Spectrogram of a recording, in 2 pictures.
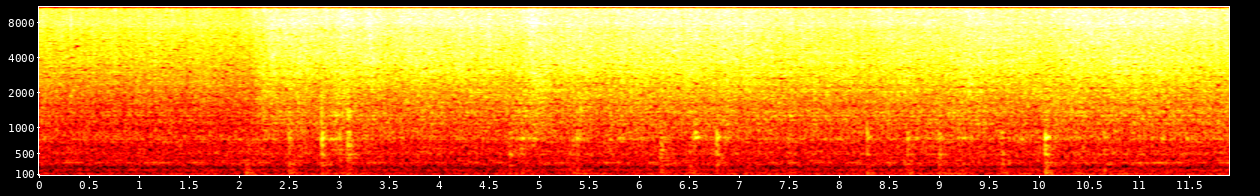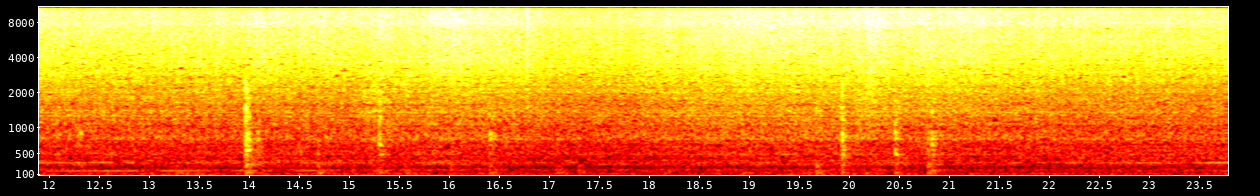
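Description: Chopped onion, tomato and curry leaves sizzling as they fry in oil in a non-stick pan, stirred with a wooden spatula that now and then clicks against the pan. The sizzle grows louder about two seconds in.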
